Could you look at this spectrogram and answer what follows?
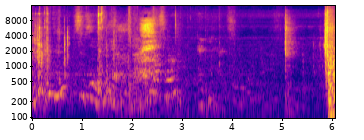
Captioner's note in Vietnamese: thở dài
